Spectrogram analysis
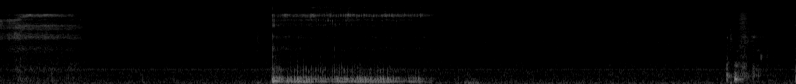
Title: Doggy snoring so funny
